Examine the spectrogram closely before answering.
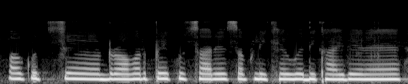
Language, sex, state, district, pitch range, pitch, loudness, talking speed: Hindi, female, Himachal Pradesh, Shimla, 235-250 Hz, 245 Hz, -9 LUFS, 190 wpm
